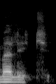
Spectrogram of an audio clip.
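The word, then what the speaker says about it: ملك: bottom what is different Malik means like the owner and Malik means uh King it it's just an an a lengthened a that's what in the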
